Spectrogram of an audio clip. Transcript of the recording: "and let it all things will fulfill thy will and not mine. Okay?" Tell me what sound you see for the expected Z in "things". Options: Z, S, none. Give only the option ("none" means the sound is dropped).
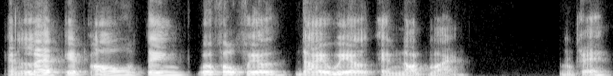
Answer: none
